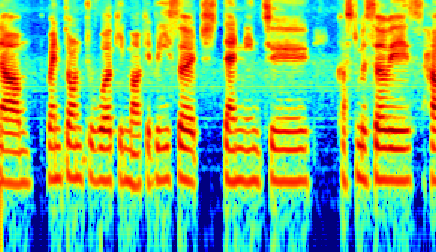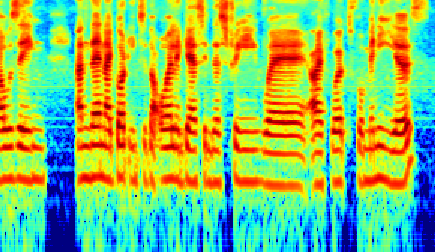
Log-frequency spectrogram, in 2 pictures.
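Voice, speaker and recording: A woman from Malaysia, speaking a little low with a dry, close sound. She answers a host's questions on a video call in a friendly, fluent way, with the odd light laugh. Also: monotone, measured pace, dry recording. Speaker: guest, club president.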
